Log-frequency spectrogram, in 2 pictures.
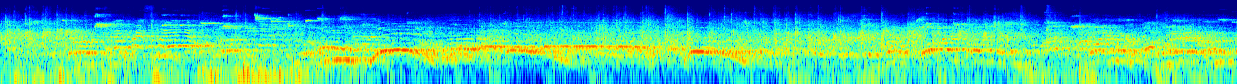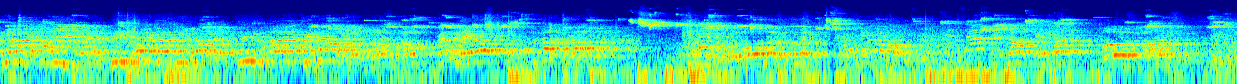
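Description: A basketball dribbling and bouncing on a hardwood gym floor during a game, the strikes ringing in a large hall. Players and spectators call out throughout.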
